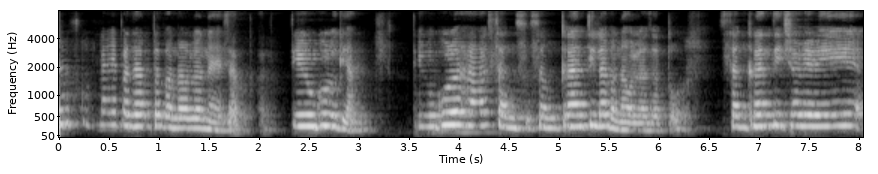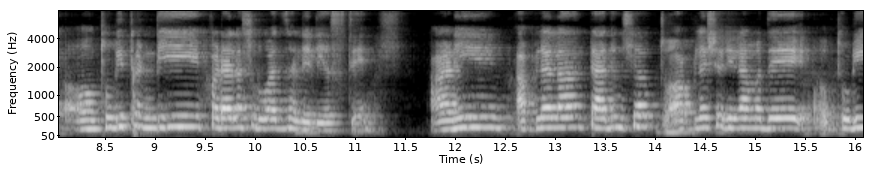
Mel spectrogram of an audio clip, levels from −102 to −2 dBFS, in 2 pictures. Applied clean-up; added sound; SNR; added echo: neural mask model DeepFilterNet 3.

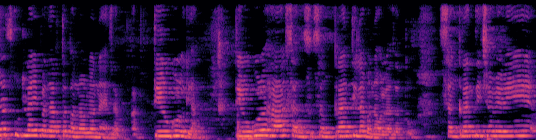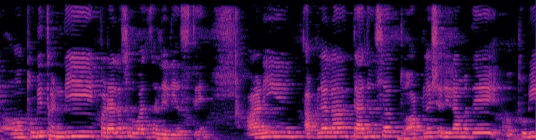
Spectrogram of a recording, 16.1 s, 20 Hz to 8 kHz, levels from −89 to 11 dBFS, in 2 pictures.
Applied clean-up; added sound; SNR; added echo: classical method WPE with log-MMSE.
